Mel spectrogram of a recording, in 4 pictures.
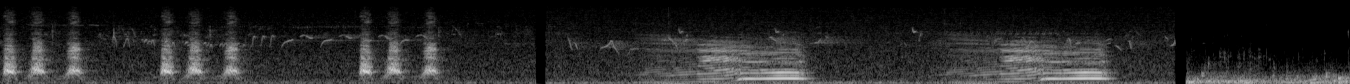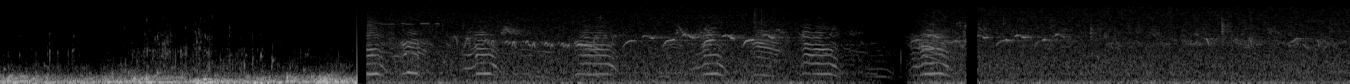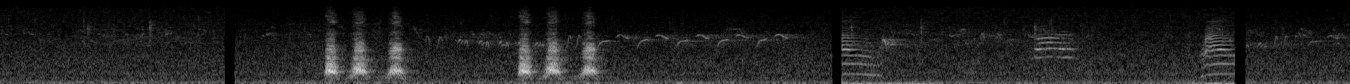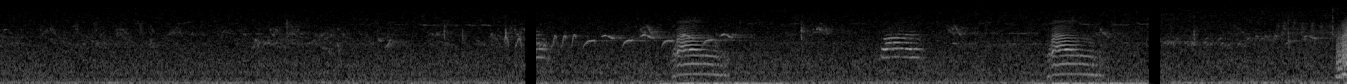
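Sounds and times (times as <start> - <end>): cats meowing: 39.0 - 39.4, 47.2 - 47.8, 50.9 - 51.6.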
